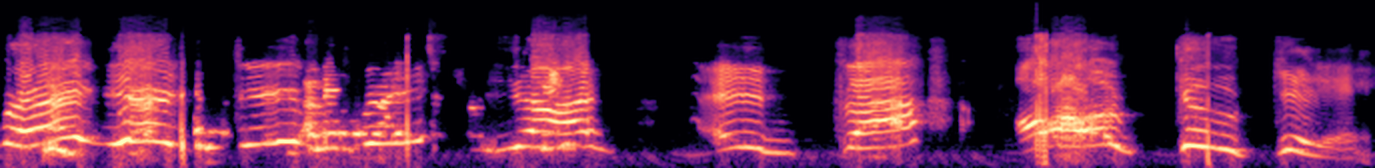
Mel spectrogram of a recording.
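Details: Adult woman with cerebral palsy whose muscles get tighter when she gets excited, making her speech harder to follow; dysarthria (cerebral palsy).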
